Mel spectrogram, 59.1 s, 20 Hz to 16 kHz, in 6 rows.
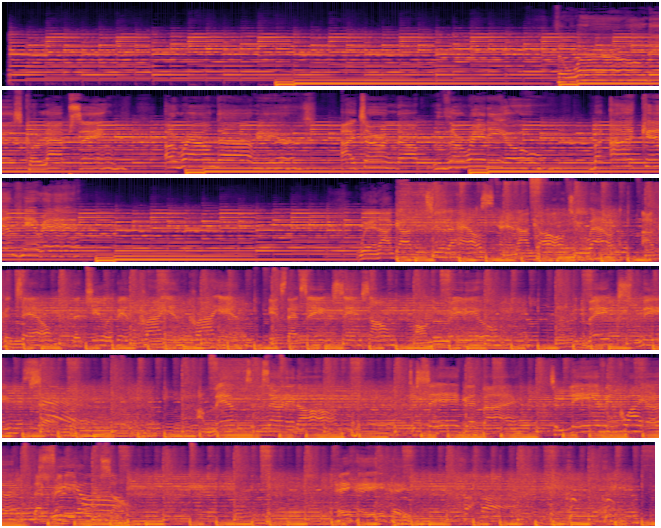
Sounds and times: Music: 0.0 - 59.0.

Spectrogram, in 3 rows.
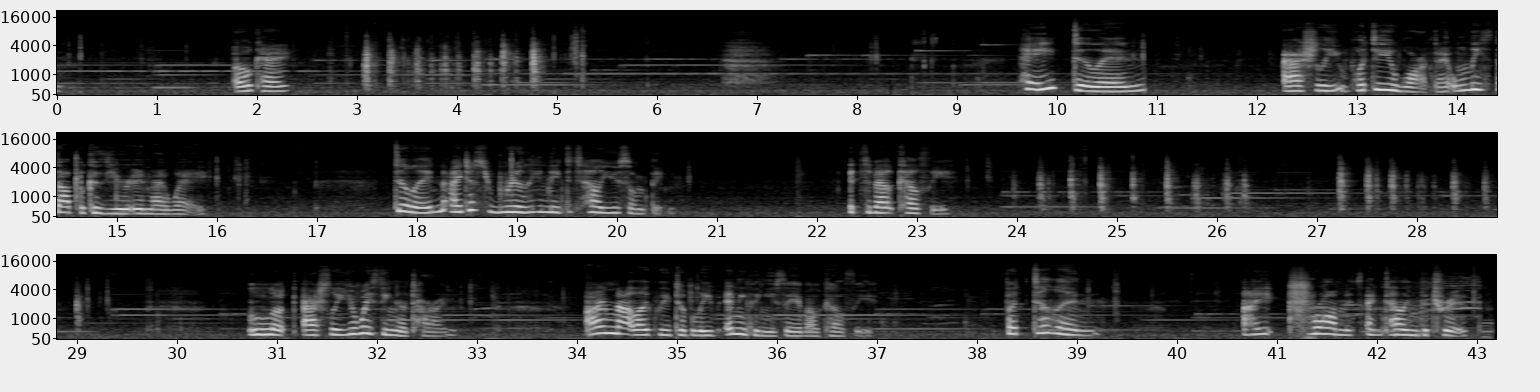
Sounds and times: Music: 0.0 - 16.5, 23.4 - 43.1
Inside, small room: 0.0 - 43.1
Speech: 1.8 - 2.4, 12.3 - 16.0, 17.8 - 20.6, 22.4 - 23.4, 30.8 - 32.8, 34.2 - 37.0, 40.7 - 43.1.

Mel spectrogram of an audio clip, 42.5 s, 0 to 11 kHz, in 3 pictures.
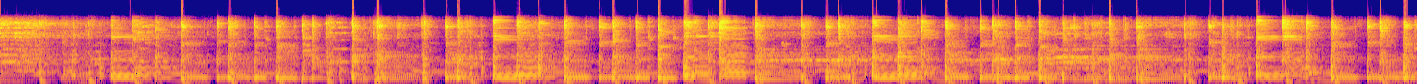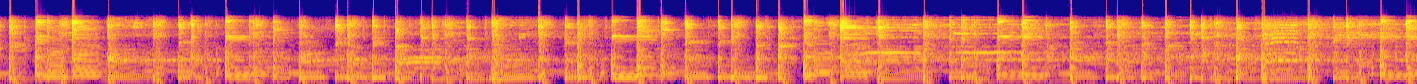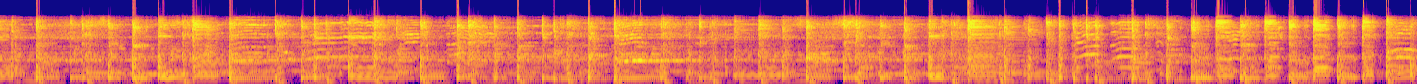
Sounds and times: Bass guitar: 0.0 - 42.5.

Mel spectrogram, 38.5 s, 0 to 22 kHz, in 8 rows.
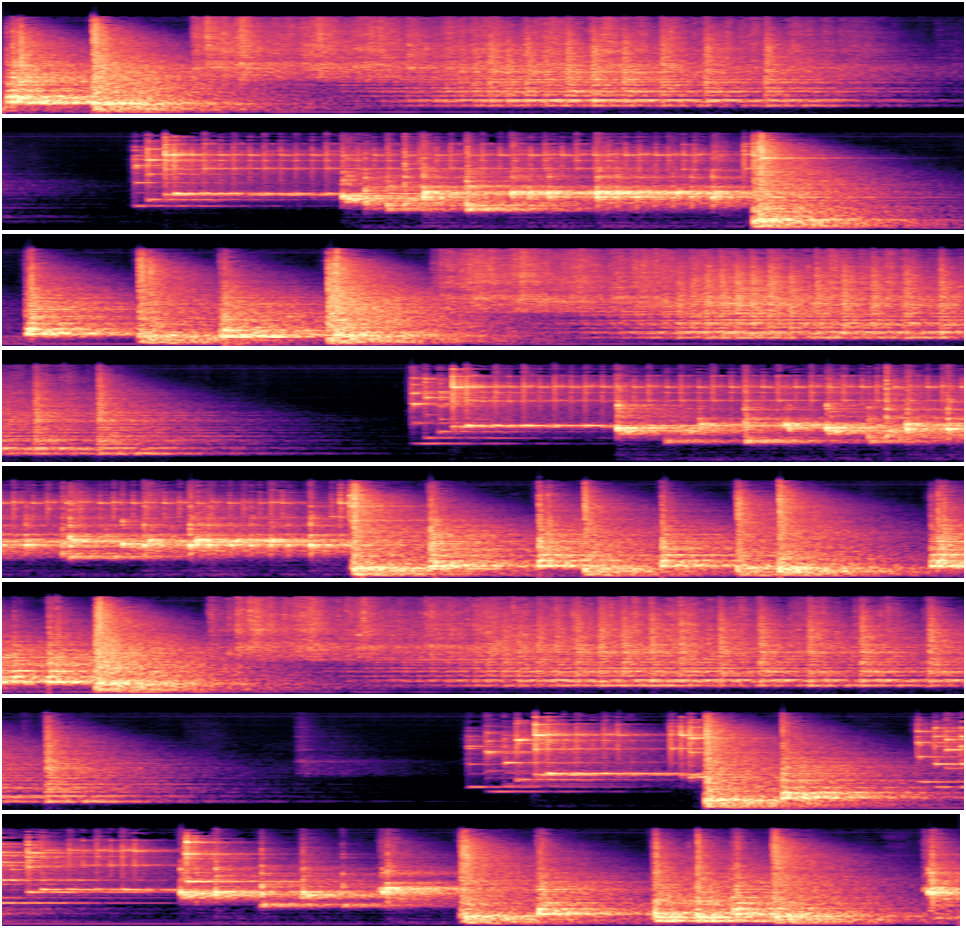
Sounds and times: Wood block: 0.0 - 4.5, 5.5 - 14.4, 16.5 - 23.4, 24.0 - 28.6, 31.2 - 38.4.

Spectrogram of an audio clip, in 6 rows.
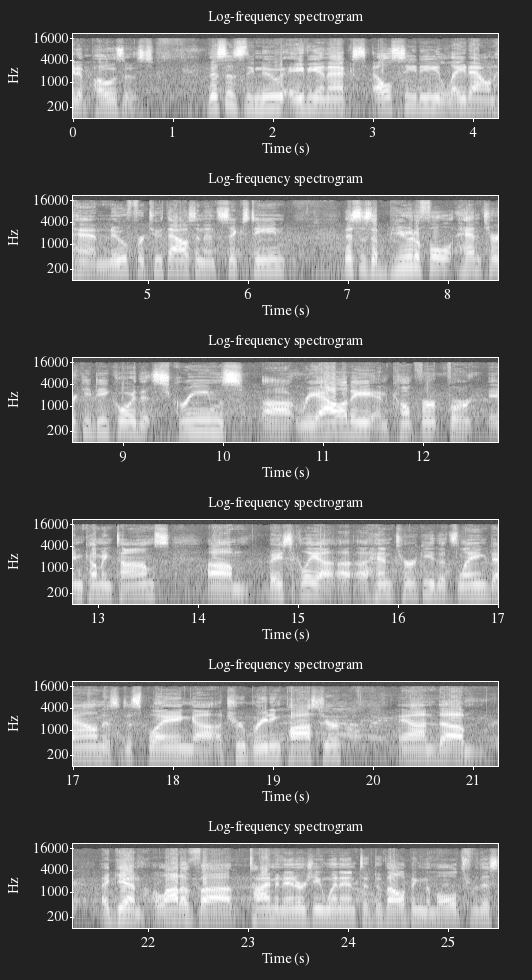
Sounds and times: Speech: 0.0 - 0.8, 1.4 - 6.4, 7.0 - 25.5.

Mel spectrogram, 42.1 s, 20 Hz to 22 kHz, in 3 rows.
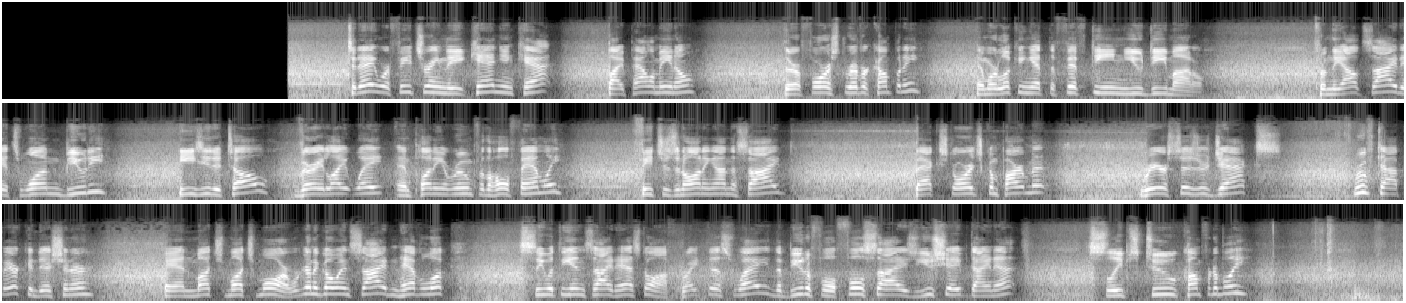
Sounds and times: Speech: 3.5 - 7.0, 7.8 - 12.0, 13.1 - 15.1, 15.8 - 19.6, 20.4 - 21.9, 23.1 - 24.5, 25.4 - 26.8, 27.5 - 29.0, 29.6 - 32.6, 33.2 - 38.2, 38.9 - 40.6.

